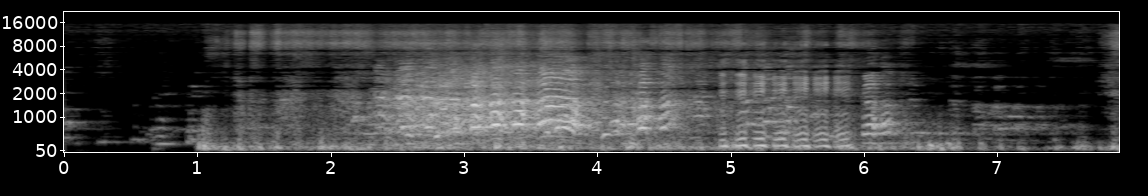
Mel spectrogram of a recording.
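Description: An elderly man talks with animation into a microphone.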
